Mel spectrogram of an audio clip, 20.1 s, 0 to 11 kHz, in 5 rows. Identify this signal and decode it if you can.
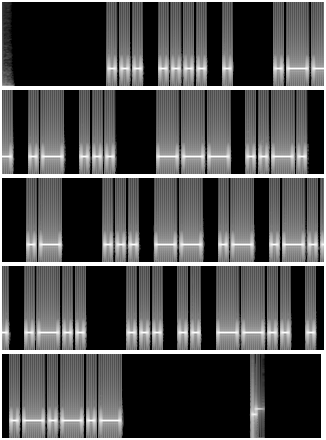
Morse code, heard as a keyed tone, about 16 wpm, 700 Hz. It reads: SHE WAS OF A SMALL SIZE.
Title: Sentences from Top 1000 Words - Review Part 2 - 15wpm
